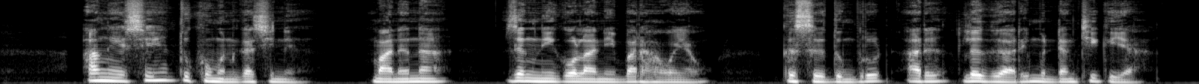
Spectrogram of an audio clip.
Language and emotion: Bodo, sad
